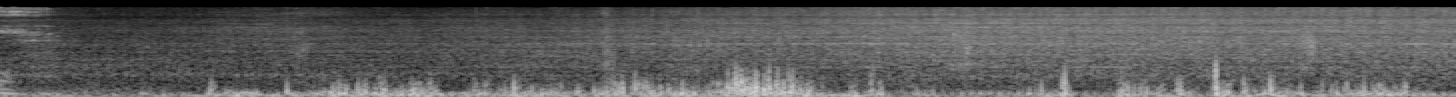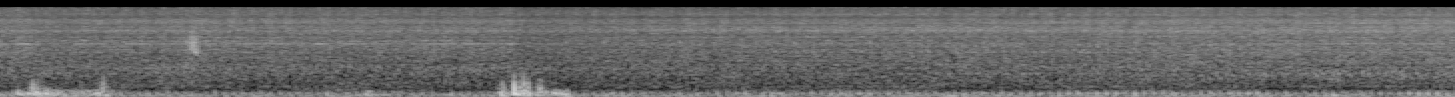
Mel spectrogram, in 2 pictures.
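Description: Wind rumbling on the microphone in uneven gusts, heaviest in the first half, over a steady low hum.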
